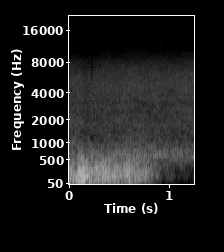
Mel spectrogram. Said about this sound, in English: Those winds, they keep yelling. They are screaming in my ear now.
